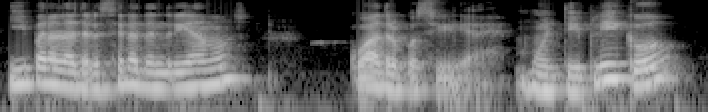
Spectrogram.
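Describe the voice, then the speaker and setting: Chilean male teacher with a gravelly voice. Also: fairly high pitch, animated, normal speed, a little mellow. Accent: Chilean Spanish. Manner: patient, steps through counting aloud with frequent "ya". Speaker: math teacher. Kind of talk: recorded lesson explaining exercises.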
